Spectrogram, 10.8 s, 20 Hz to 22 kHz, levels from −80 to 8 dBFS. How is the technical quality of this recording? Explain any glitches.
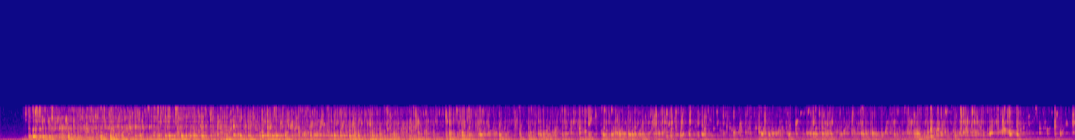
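No audible glitches or dropouts.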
